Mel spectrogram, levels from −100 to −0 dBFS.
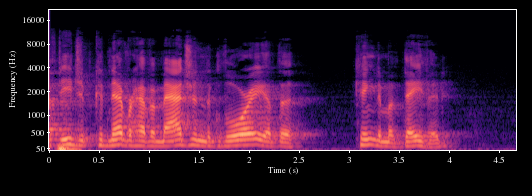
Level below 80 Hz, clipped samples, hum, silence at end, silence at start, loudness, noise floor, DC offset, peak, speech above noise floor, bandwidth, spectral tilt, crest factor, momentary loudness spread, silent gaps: -38 dBFS; under 0.1%; none; 0.7 s; 0 s; -25 LUFS; -63 dBFS; under 0.1%; -8 dBFS; 38 dB; 9.6 kHz; -6.5 dB/octave; 18 dB; 9 LU; none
